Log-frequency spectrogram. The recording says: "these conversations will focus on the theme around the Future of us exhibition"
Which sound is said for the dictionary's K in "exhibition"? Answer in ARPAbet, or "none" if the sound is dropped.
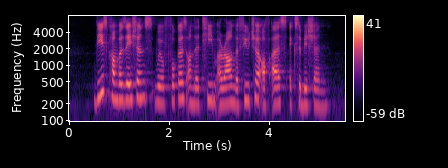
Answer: K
